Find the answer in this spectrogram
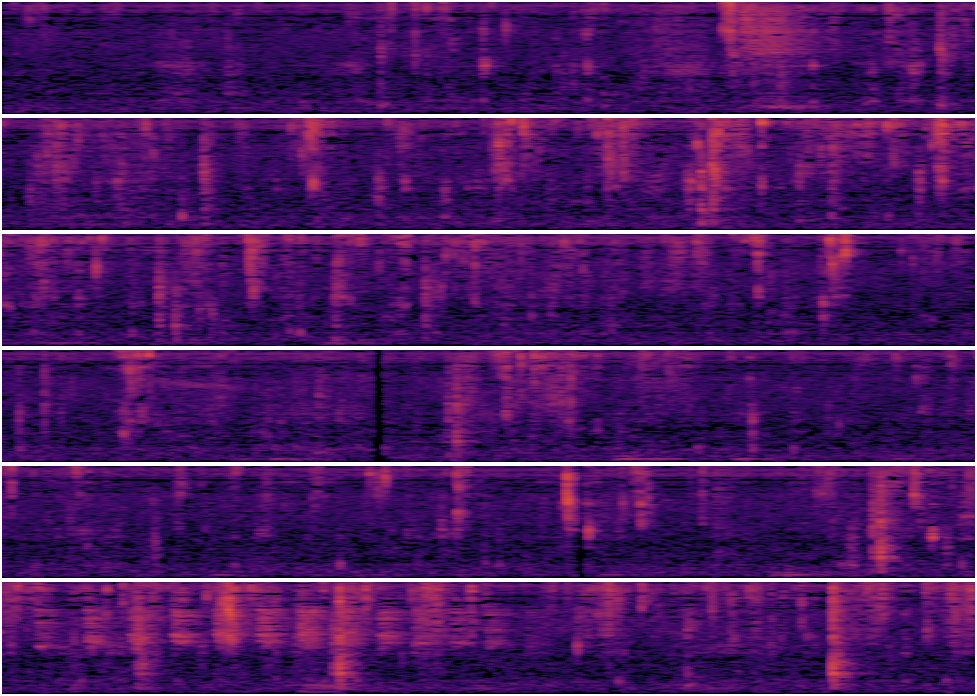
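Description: A person chewing and biting mouthfuls of rice and curry eaten by hand, faint, with many scattered small clicks and crackles.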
